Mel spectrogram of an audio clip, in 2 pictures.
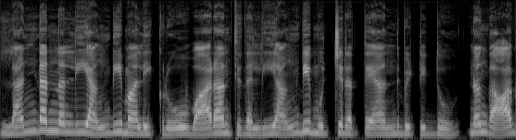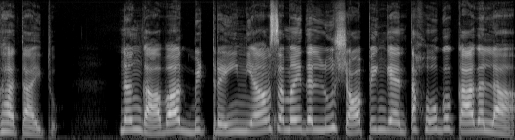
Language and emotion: Kannada, surprised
